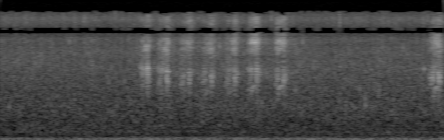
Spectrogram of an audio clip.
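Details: Quick chattering series of about eight harsh rasping notes from an Oriental magpie near water on a hot day, with a lone call at the end and low rumbling noise throughout.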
